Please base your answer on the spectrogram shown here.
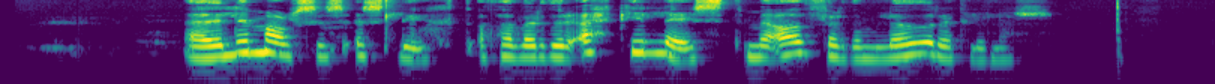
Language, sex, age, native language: Icelandic, female, 40-49, Icelandic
